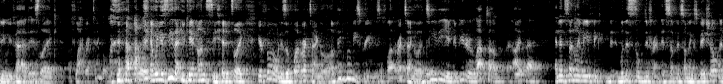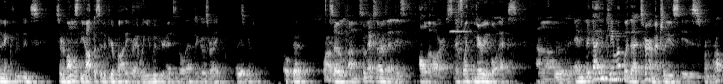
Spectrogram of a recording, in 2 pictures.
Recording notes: live at the STEM PLUG 1st annual EduVibe Fest in Durham, NC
